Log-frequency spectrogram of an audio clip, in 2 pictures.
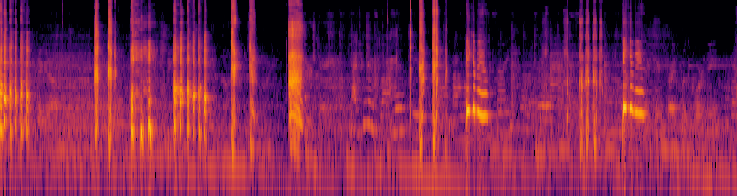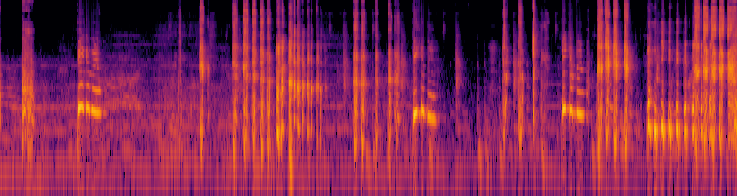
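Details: A child's voluntary fake cough: a string of short, deliberate put-on coughs between brief voiced sounds.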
